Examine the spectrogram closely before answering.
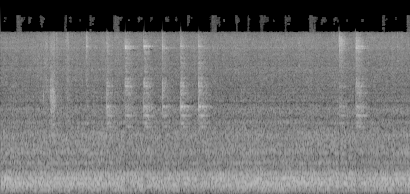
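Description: A hammer rings on hot metal on an anvil.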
